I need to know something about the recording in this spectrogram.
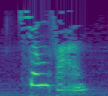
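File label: "相反", Mandarin Chinese; chinese-flashcards; hsk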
